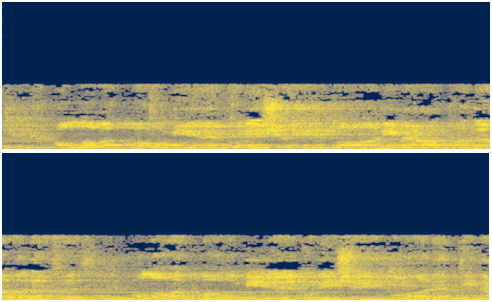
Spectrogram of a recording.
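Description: A man reciting Quran verses for ruqyah in a slow, melodic chant. He holds long drawn-out notes and breaks only briefly between phrases.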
